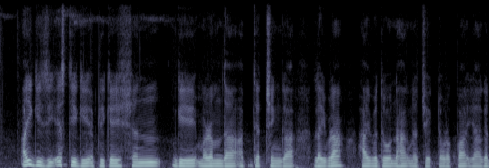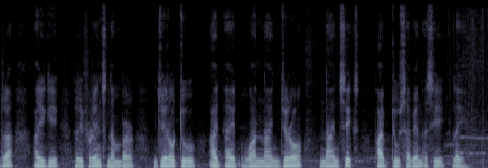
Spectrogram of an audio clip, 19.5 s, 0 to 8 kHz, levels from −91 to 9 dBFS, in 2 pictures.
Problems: background sounds at intervals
